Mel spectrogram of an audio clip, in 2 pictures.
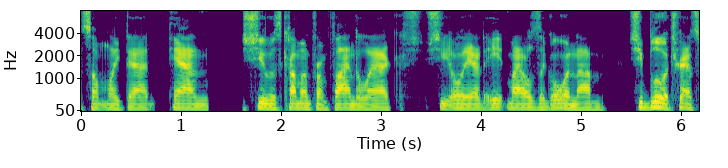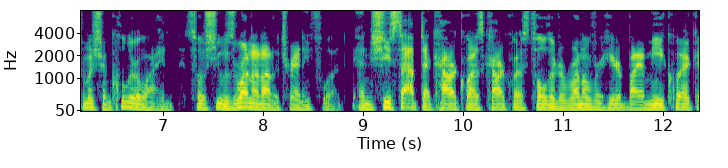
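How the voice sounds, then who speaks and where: Low-voiced man telling a shop story. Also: dry recording, clean studio sound. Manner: rambling, repeats and restarts, acts out dialogue. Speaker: business owner guest. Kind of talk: casual storytelling interview.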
